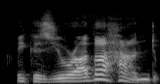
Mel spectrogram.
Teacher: Because your other hand, in this case, we've got a linking r sound connecting these two words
